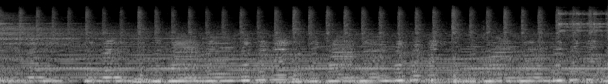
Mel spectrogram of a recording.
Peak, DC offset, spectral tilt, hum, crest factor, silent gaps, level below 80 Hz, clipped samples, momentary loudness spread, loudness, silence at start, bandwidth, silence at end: -8 dBFS; under 0.1%; -5.5 dB/octave; none; 16 dB; none; -42 dBFS; under 0.1%; 4 LU; -23 LUFS; 0 s; 16.5 kHz; 0 s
